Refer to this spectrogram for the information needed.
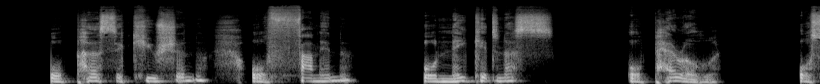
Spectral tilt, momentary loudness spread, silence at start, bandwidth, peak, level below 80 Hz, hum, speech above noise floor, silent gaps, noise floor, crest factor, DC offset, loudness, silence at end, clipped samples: -3.5 dB/octave; 8 LU; 0.5 s; 16.5 kHz; 0 dBFS; -48 dBFS; none; over 71 dB; 3.66-4.24 s, 5.60-6.28 s, 7.31-8.00 s; under -90 dBFS; 20 dB; under 0.1%; -19 LUFS; 0 s; under 0.1%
